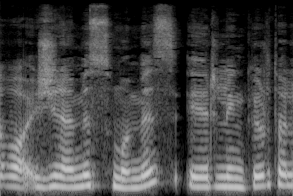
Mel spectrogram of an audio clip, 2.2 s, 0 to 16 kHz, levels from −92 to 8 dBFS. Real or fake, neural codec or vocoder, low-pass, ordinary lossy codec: real; none; 14.4 kHz; AAC, 48 kbps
